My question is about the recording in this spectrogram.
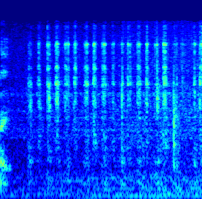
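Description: A coin-like scratching token scraping the coating off a lottery scratch-off ticket in quick, rapid back-and-forth strokes, faint and steady.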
